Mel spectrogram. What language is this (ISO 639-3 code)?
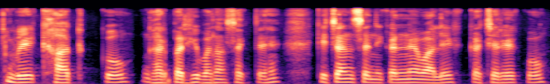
hin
